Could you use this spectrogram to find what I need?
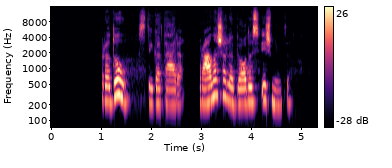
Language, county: Lithuanian, Klaipėda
